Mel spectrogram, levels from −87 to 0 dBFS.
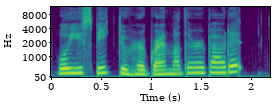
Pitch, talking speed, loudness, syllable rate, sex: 225 Hz, 220 wpm, -14 LUFS, 5.9 syllables/s, female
